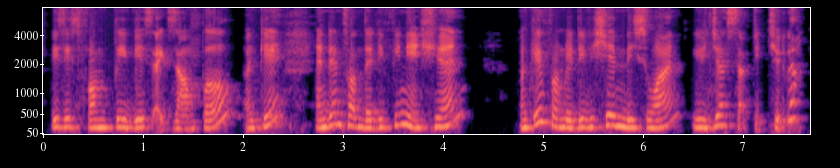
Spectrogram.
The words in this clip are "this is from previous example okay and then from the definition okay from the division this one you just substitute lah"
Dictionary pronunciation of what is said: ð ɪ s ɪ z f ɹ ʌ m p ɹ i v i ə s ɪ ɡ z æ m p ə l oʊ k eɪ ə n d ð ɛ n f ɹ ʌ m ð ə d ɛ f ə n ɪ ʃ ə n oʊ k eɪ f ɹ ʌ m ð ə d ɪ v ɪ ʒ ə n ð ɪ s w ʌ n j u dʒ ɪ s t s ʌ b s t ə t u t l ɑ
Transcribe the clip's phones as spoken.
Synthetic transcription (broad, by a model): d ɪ s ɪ s f ɹ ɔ m p ɹ i v i ə s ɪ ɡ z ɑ m p ə l oʊ k eɪ ə n d ɛ n f ɹ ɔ m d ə d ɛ f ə n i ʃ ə n oʊ k eɪ f ɹ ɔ m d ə d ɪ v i ʃ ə n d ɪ s w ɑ n j u dʒ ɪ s s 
